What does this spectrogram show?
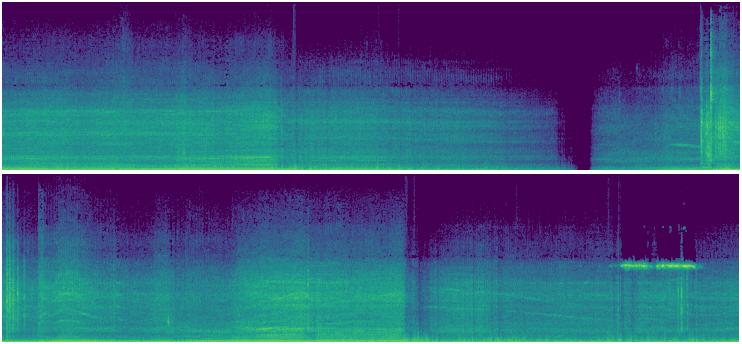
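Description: Yamaha Virago V-twin motorcycle engine running on the move, with wind noise. Partway through the sound fades out briefly. It comes back as the bike pulls away, the engine pitch climbing and dropping through several gear changes, then settles into steady riding.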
